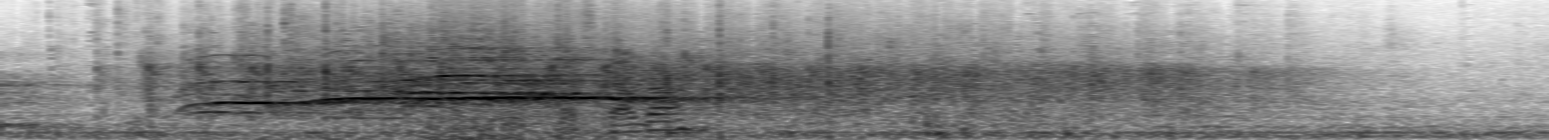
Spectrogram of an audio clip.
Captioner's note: applause & cheering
